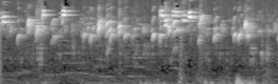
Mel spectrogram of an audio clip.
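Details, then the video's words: Goldfinch batbata and satsata song to stimulate a goldfinch: a dense, lively chatter of tinkling and buzzy notes, almost unbroken, with a faint thump near the end. "بتبتة وستستة تخرج الحسون عن السيطره..... هيجان خرااافي تسببه هذه البتبتة نار على نار سيغرد حسونك"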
